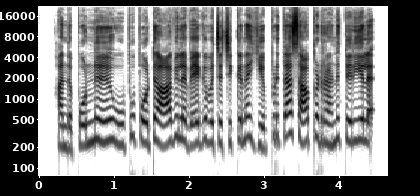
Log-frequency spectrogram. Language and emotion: Tamil, disgusted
